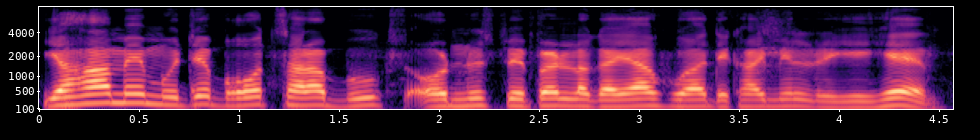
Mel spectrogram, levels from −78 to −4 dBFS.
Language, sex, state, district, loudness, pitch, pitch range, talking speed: Hindi, male, Arunachal Pradesh, Lower Dibang Valley, -18 LUFS, 155 Hz, 145-170 Hz, 185 wpm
